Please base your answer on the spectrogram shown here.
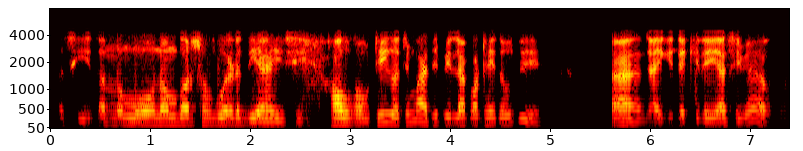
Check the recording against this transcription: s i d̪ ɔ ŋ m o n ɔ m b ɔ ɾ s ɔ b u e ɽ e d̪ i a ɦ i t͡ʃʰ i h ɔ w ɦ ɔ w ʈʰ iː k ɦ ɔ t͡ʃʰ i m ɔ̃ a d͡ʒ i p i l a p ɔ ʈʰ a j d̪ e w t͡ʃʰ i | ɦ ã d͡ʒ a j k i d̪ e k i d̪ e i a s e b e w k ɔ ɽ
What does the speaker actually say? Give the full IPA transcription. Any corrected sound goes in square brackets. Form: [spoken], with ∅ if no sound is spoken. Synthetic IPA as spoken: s i [t̪] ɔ [n] m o n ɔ m b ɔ ɾ s ɔ b u e ɽ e d̪ i a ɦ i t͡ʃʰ i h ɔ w ɦ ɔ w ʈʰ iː k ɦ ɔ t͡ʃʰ i m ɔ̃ a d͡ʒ i p i l a p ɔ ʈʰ a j d̪ e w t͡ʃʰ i | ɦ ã d͡ʒ a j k i d̪ e [kʰ] i d̪ e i a s [i] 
